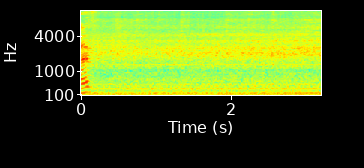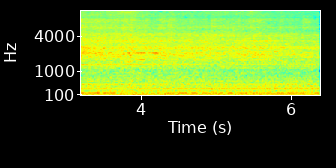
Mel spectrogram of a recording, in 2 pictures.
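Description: A steady, unchanging low engine rumble with a faint even hum above it.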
